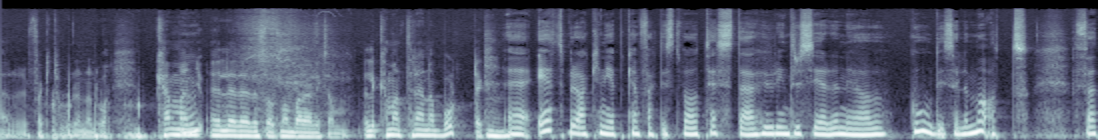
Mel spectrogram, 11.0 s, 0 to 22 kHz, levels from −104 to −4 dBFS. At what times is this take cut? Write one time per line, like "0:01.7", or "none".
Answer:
0:02.0
0:04.8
